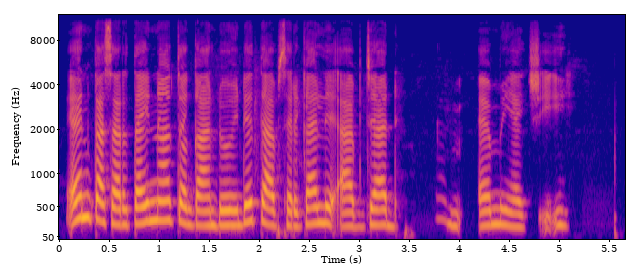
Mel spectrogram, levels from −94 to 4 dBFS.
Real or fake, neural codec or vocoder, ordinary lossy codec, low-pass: real; none; none; 10.8 kHz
